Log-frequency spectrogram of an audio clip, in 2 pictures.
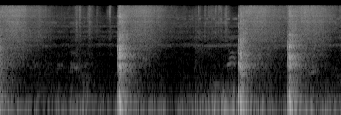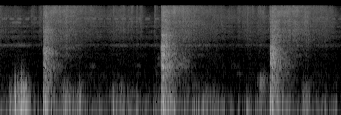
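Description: Ground-launched fireworks firing a volley of shots: about eight sharp bangs spaced one to two and a half seconds apart, each fading out over a second or so.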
